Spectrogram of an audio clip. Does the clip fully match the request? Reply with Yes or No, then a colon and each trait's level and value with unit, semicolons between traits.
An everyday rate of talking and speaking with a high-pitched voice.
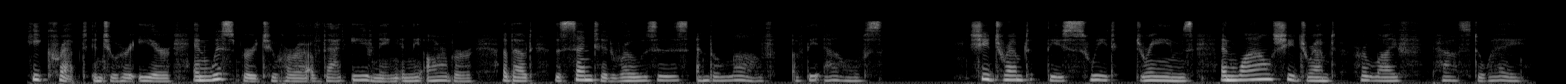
No: average, 145 wpm; medium, 175 Hz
